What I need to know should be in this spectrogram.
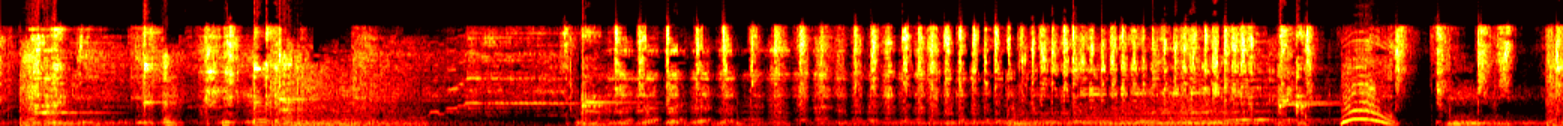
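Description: Chopsticks clatter rapidly against ceramic bowls.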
